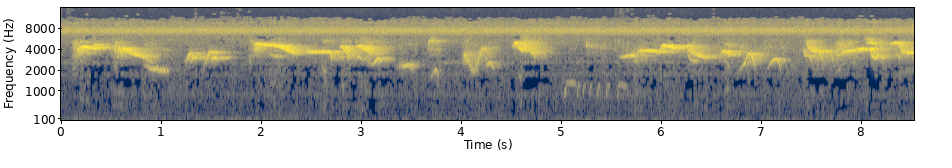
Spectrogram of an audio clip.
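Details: Wild Oriental magpie-robin where mountain people trap birds, 8/15/16: bursts of bright, varied whistles and downward slurs, with a pause midway and a brief wavering lower note, over a steady high hiss.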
